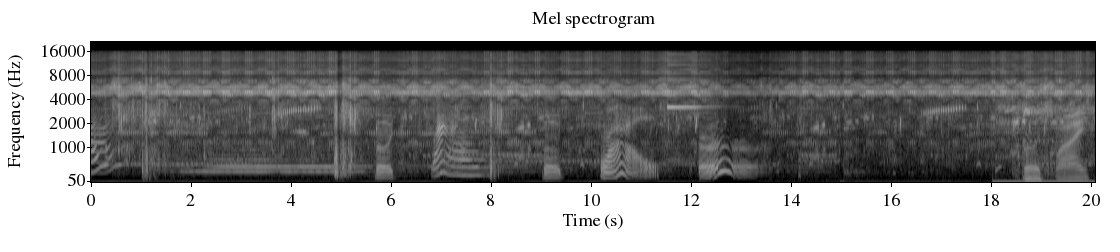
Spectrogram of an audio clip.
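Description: Frogs croaking: a handful of separate croaks, some sliding down in pitch, over a steady high-pitched background tone.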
